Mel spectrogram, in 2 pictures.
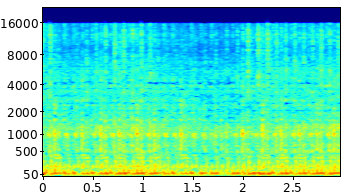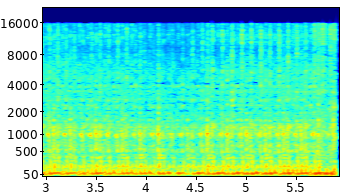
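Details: Newly rebuilt K750 twin engine idling after ignition fault fixed; steady even low thump from both cylinders, warming equally, no misses or knocks, runs smooth.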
